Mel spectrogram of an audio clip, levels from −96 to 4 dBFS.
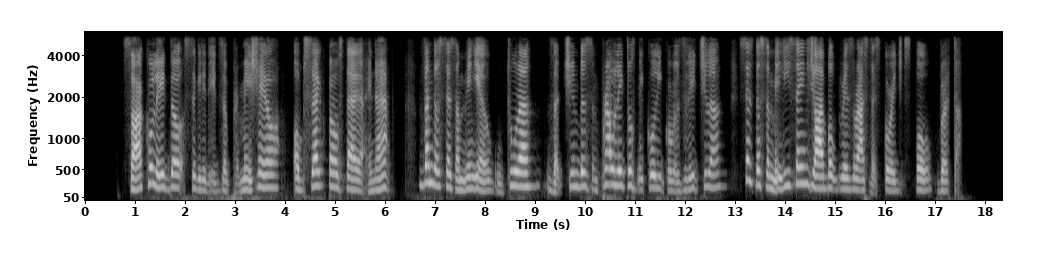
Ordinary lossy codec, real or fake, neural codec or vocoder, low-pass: none; fake; codec, 16 kHz in and 24 kHz out, 0.4 kbps, LongCat-Audio-Codec, two codebook decoder; 5.4 kHz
